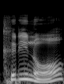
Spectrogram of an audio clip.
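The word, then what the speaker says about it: κρίνω: 이제는 아 제가 말 안 할 걸 여러분이 커피 막 이렇게 할 수 할 것 같아 가지고 내가 크리노 크리노입니다. 저 P로 된게 R 발음이거든요.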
